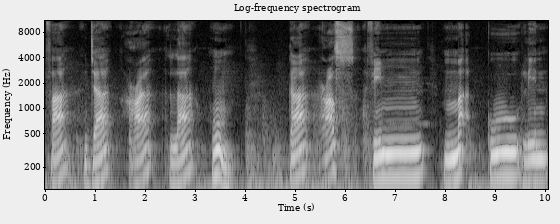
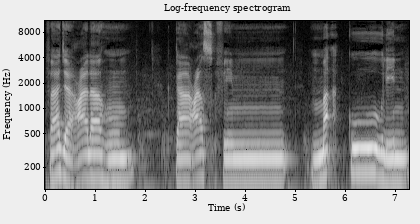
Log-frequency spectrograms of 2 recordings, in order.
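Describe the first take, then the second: First: The first word is broken into separate syllables. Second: The first word is said smoothly as one unit. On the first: "ভাঙা ভাঙা উচ্চারণ" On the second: "শব্দ শব্দ"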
